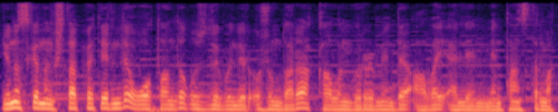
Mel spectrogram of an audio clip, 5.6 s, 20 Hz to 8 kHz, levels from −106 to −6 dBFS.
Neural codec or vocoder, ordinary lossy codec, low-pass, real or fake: none; AAC, 32 kbps; 7.2 kHz; real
